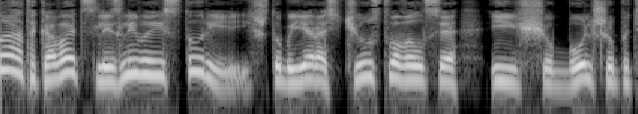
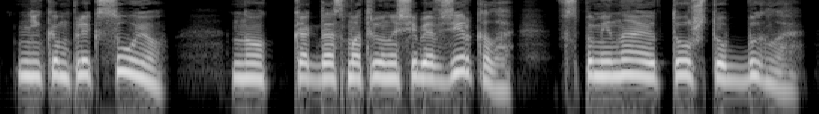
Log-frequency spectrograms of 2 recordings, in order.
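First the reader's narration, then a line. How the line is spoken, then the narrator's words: Sad sigh. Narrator (Russian): с грустью вздохнула Зои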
